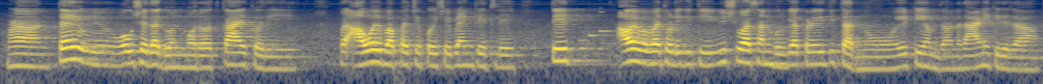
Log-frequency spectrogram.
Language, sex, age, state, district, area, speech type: Goan Konkani, female, 30-45, Goa, Pernem, rural, spontaneous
